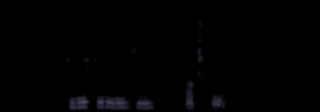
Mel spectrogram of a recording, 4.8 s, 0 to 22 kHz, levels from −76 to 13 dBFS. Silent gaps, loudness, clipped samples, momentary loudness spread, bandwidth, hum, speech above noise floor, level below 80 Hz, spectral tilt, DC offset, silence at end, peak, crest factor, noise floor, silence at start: none; -57 LUFS; under 0.1%; 8 LU; 13 kHz; none; over 34 dB; under -90 dBFS; -4.5 dB/octave; under 0.1%; 1.4 s; -42 dBFS; 18 dB; under -90 dBFS; 1 s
